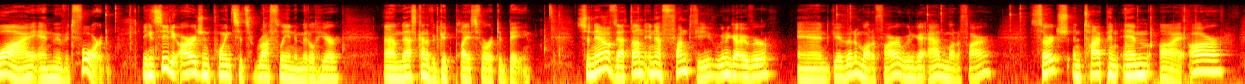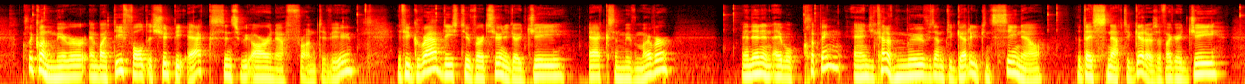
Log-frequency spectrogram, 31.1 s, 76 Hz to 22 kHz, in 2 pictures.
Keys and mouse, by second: 1.6 middle click, 3.3-4.3 middle drag, 5.4-6.7 middle drag, 7.9 KP_1, 10.4 click, 11.7-16.1 drag, 20.1 click, 22.1 g, 26.4 g, 30.0 g.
